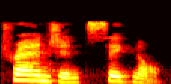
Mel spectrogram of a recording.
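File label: "transient signal", English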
